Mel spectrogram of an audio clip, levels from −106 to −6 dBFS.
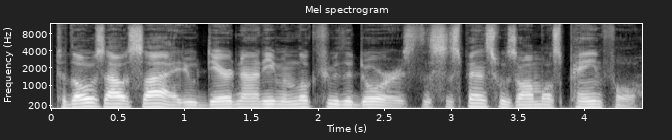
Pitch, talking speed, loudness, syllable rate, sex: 120 Hz, 215 wpm, -17 LUFS, 5.7 syllables/s, male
